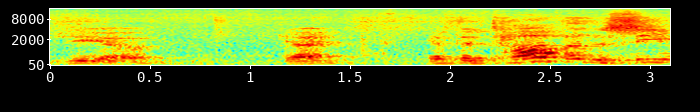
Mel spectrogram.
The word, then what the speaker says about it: guyot: I know that doesn't look like it. It looks like Guyot, but it's actually pronounced geo.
